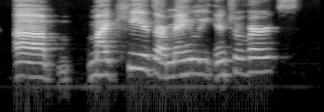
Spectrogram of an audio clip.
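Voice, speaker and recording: Loud and fairly slow, a woman speaks with a fairly high pitch and a bright, sharp tone. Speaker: talk show host. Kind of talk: casual chat.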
